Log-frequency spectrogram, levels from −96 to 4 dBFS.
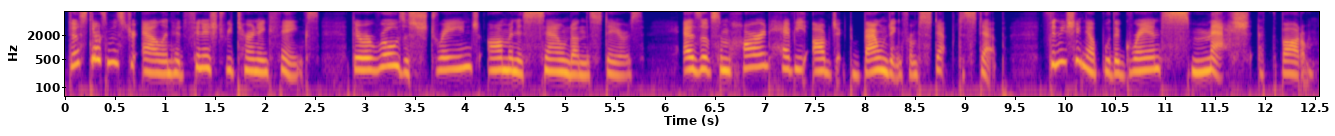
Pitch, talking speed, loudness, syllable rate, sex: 265 Hz, 175 wpm, -20 LUFS, 5.0 syllables/s, female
